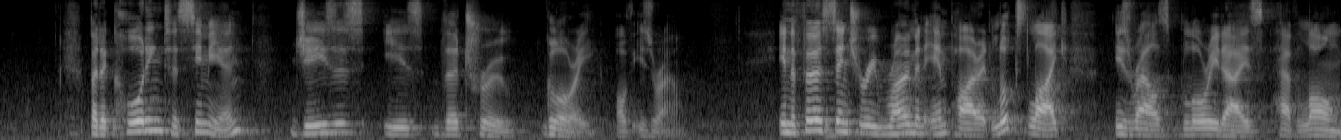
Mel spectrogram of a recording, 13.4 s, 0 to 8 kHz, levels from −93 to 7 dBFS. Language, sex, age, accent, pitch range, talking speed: English, male, 20-39, Australian, 130-165 Hz, 110 wpm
